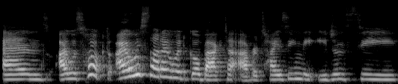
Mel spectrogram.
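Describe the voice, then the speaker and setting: A woman's fairly high-pitched voice with a Canadian Maritime accent against a quiet background. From Nova Scotia, Canada. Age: 40s. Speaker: travel blogger. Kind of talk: livestream Q&A. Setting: livestream. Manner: casual, chatty.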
